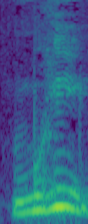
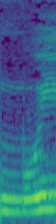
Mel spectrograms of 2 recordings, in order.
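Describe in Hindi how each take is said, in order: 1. इसे h ध्वनि के साथ तेज़ी से बोला जाता है। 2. इसे h ध्वनि के बिना बोला जाता है। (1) "ਹਾਹੇ ਨਾਲ ਉਚਾਰਨ ਕਰਨਾ, ਛੇਤੀ ਬੋਲਣਾ" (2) "ਇਸ ਨੂੰ ਮੂਈ ਨਹੀਂ ਕਹਿਣਾ"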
